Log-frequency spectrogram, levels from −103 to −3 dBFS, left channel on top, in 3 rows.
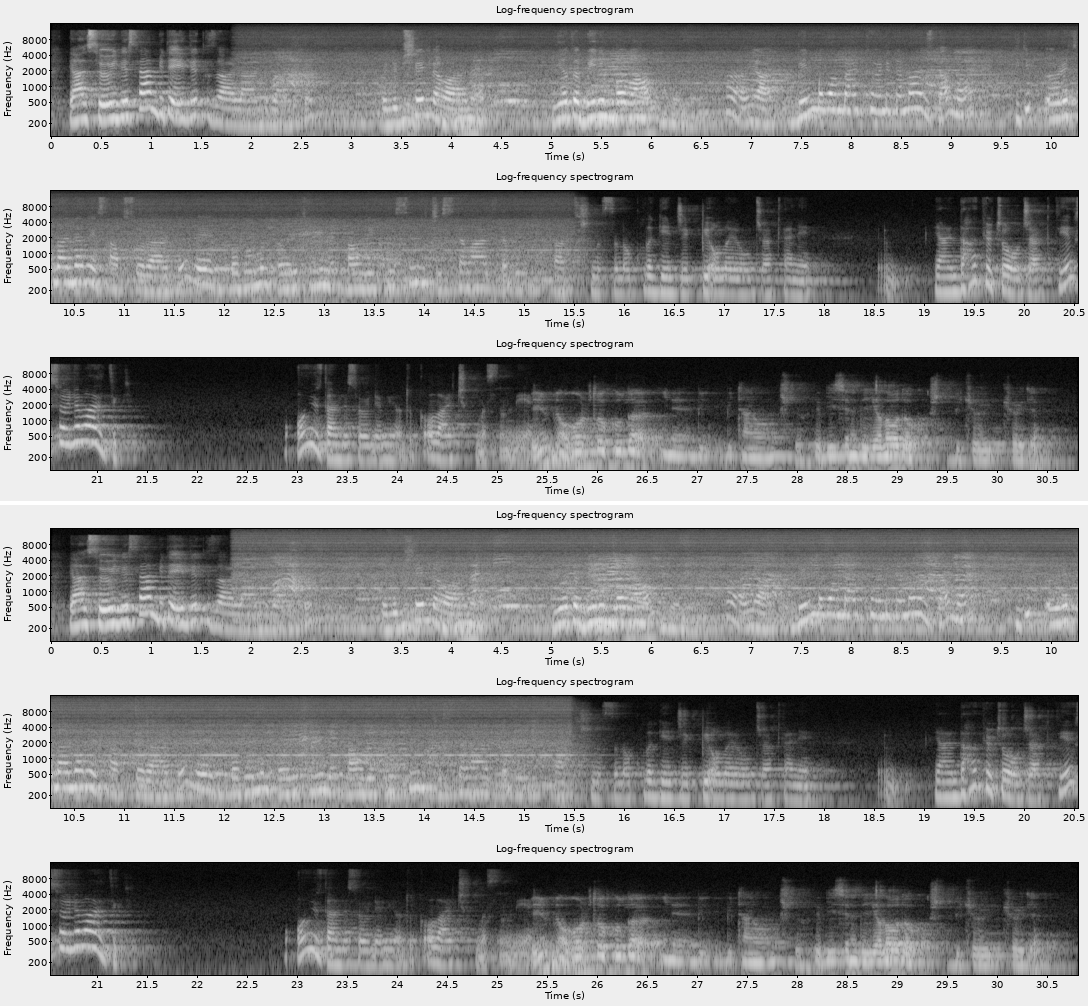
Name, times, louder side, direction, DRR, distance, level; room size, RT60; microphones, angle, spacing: voice 1, 0.2-2.7 3.3-4.3 5.0-6.1 6.8-9.3 9.6-14.9 15.3-17.9 18.6-18.7 19.1-21.1 23.0-25.4, left 2 dB, 30° left, 9 dB, 2.1 m, -25 dB
sound 1, 1.8-15.5, right 3 dB, 45° right, 5.5 m, -30 dB
voice 2, 3.5-4.6 5.4-6.7 25.3-30.5, equal, 5° left, 5 dB, 2.6 m, -30 dB
28.5 x 15.0 x 9.7 m, 0.99 s
head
